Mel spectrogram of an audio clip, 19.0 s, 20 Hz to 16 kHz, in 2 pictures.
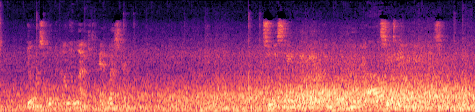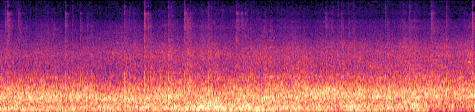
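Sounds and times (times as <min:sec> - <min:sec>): rail clicks: 0:00.0 - 0:19.0
train wheels rumbling: 0:00.0 - 0:19.0.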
